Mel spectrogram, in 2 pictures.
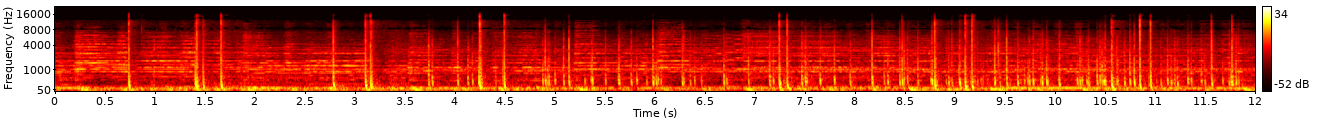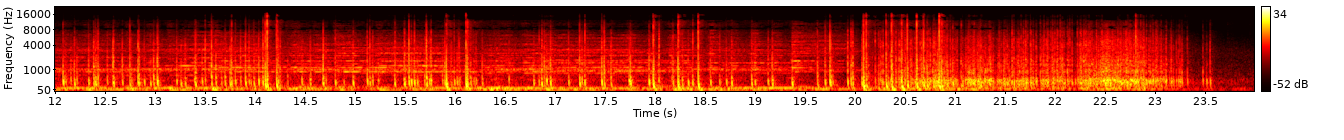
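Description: Fireworks display: aerial shells bursting one after another over music, building to a dense barrage of bangs about twenty seconds in that cuts off suddenly near the end.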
